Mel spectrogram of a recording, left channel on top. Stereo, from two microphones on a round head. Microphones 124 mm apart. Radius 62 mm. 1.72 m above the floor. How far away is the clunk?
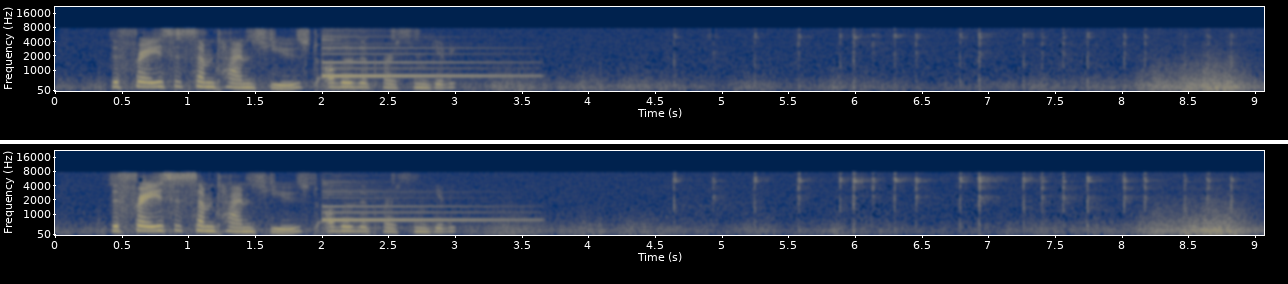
No clunk in this recording.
